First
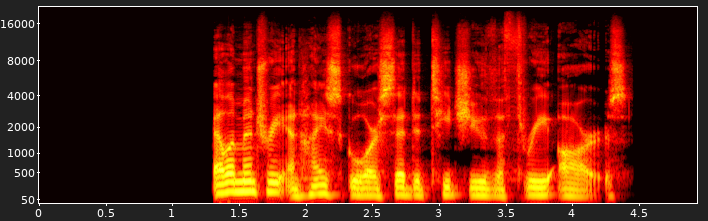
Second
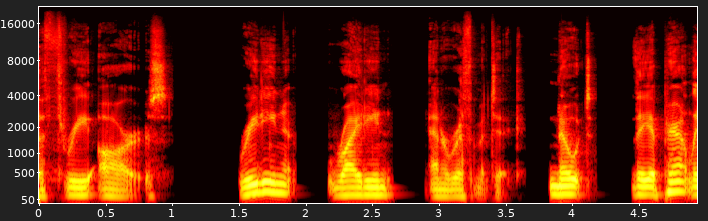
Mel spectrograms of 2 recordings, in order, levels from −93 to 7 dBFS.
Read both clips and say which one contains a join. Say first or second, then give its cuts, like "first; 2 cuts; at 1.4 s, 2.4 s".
second; 1 cut; at 3.7 s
